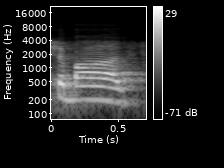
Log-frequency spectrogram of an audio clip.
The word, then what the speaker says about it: Shabazz: You pronounce it Shabazz? I pronounce it Shabazz, but it's Shabazz. Well, it's your name, so I want to say Shabazz? It's Shabazz. Okay.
